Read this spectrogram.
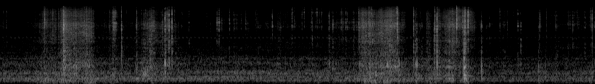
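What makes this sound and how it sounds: A solid, hand-sized, pale yellow bar of household soap is held in one hand while a small metal knife with a light handle scrapes and shaves curls off its edge into a plastic tub below. Bright, dry scraping and crisp shaving sounds come in short bursts over a quiet background, with a few sharper scrapes standing out.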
